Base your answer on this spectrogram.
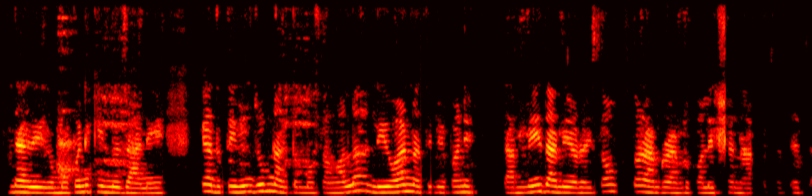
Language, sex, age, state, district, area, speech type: Nepali, female, 30-45, West Bengal, Darjeeling, rural, spontaneous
